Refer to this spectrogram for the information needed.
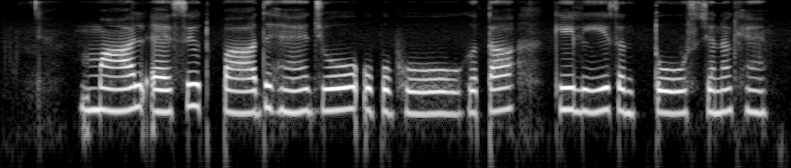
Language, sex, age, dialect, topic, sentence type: Hindi, female, 60-100, Garhwali, banking, statement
